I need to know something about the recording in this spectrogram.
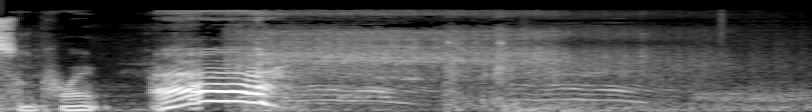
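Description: A fireball bursts with a rushing roar.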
